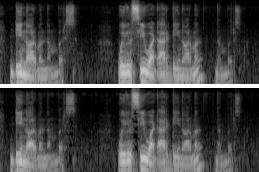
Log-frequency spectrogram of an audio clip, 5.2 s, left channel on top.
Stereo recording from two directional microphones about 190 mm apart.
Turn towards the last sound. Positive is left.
turn(degrees=30)  # may be behind; listen again after turning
